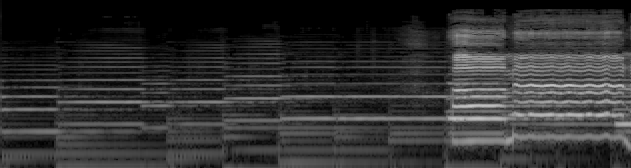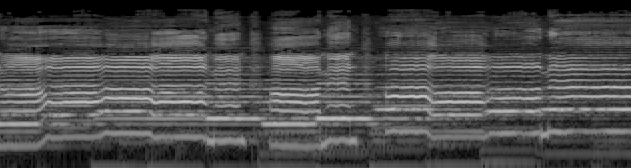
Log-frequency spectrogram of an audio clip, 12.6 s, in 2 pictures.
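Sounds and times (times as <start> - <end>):
community descant singing: 4.4 - 12.6.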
